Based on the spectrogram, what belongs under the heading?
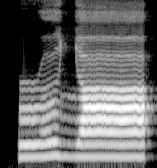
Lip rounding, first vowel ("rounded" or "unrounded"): unrounded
